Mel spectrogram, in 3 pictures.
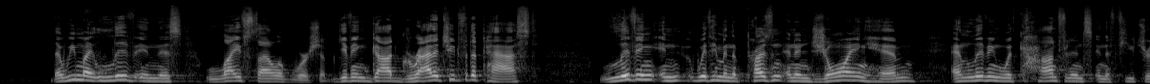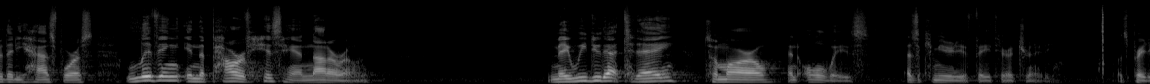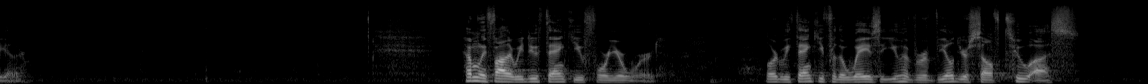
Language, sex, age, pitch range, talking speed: English, male, 30-49, 110-150 Hz, 155 wpm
